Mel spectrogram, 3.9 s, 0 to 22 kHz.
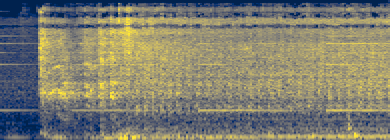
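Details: Jeep Grand Cherokee V8, cold start, multiple cylinder misfires and low oil pressure sensor circuit codes: rough idle with a deep, uneven knock underneath; first thought lifter-related, diagnosed as a failing rod bearing about to throw a rod; engine teardown considered.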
